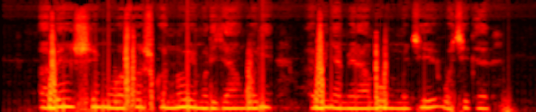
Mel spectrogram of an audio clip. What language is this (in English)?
Kinyarwanda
